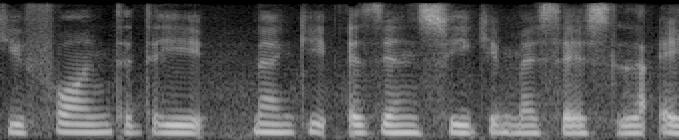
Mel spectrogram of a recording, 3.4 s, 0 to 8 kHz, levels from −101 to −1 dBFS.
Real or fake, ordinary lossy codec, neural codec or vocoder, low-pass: fake; AAC, 48 kbps; codec, 16 kHz, 0.8 kbps, ZipCodec; 7.2 kHz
